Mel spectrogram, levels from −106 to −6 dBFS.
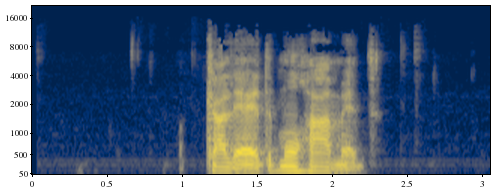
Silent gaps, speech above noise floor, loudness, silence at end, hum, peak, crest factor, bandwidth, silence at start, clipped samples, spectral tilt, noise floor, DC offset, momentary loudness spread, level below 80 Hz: none; 54 dB; -17 LUFS; 0.75 s; none; -2 dBFS; 20 dB; 11.5 kHz; 1.15 s; under 0.1%; -5.5 dB/octave; -70 dBFS; under 0.1%; 15 LU; -54 dBFS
